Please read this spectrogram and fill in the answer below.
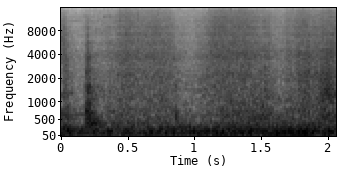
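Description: Steady, even rumbling noise of the kind wind on a microphone makes, with one brief faint knock near the start.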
